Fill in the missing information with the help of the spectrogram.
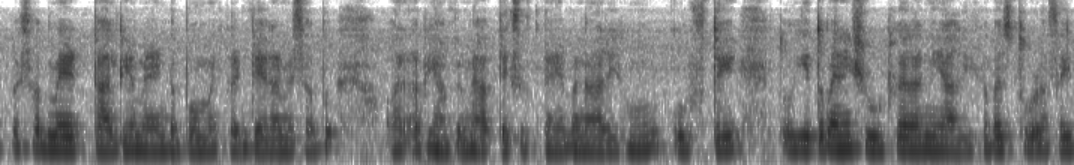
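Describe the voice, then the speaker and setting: Woman in her thirties, host of a home vlog, rambling, hushed and even, with a mellow tone and faint ambience behind. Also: mid-range voice, slight background noise. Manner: soft, hushed, rambling with restarts. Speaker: housewife vlogger. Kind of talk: casual kitchen vlog voice-over.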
